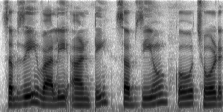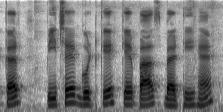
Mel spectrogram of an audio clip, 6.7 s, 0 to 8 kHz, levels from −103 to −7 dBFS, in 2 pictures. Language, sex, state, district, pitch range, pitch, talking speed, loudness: Hindi, male, Rajasthan, Jaipur, 125-145 Hz, 130 Hz, 105 wpm, -15 LUFS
